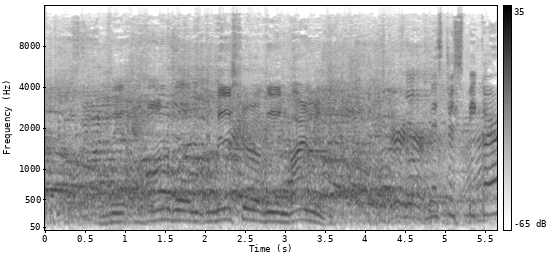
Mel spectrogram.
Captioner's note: some Applause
